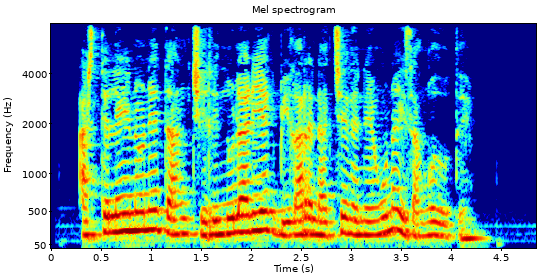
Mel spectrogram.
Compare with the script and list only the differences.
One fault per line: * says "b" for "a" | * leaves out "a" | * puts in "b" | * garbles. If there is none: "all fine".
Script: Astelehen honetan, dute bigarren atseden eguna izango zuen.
* says "txirrindulariek" for "dute"
* says "dute" for "zuen"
